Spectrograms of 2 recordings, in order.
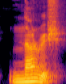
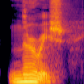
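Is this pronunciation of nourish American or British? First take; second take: British; American. First: The word is said with a British vowel. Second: The word is said with an American vowel. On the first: "倾向于英音的发音方式，所以这个单词你听的声音更倾向于nourish 这样的声音" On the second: "而美音的是nourish"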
